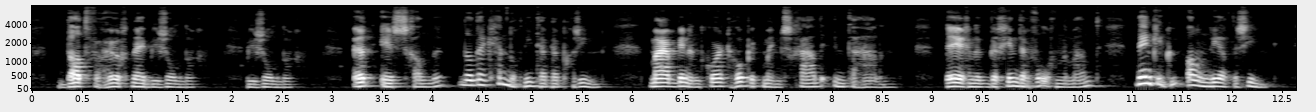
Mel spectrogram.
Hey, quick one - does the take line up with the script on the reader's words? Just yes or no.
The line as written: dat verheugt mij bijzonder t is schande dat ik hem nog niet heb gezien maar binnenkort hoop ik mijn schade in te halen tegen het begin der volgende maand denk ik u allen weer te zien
no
